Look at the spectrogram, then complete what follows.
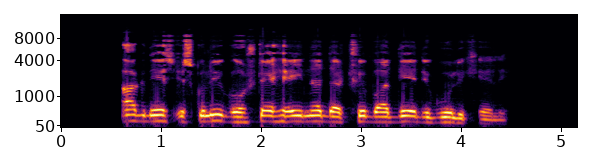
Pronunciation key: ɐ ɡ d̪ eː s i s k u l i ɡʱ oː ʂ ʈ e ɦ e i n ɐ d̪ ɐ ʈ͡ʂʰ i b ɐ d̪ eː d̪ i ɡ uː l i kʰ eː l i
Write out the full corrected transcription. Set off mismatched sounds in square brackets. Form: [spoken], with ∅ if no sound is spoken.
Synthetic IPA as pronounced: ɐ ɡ d̪ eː s i s k u l i ɡʱ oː ʂ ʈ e ɦ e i n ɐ d̪ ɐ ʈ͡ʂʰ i b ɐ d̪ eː d̪ i ɡ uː l i kʰ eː l i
